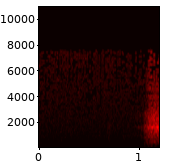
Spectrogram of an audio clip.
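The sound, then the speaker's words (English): After a second of near silence, a single sudden sneeze bursts out, a short, breathy, hissing blast that is much louder than the quiet before it. “Bless you.”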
